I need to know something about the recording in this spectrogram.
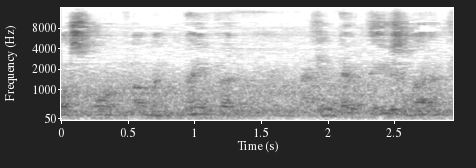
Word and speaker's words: Kneipe: and the Germans call a small pub a Kneipe. They use a lot of K-N words. Okay, how do you say it? K-N-E-I-P-E.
